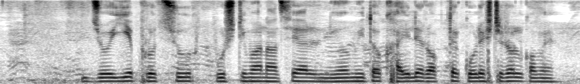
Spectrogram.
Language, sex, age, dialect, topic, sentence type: Bengali, male, 18-24, Western, agriculture, statement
